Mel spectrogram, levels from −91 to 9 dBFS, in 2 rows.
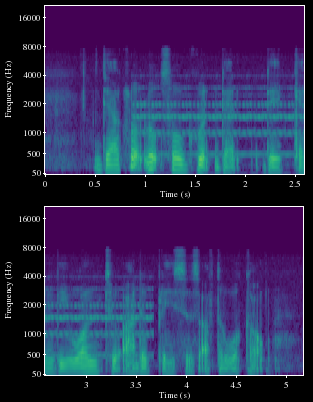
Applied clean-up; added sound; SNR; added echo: none; Organ; 13 dB; none.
